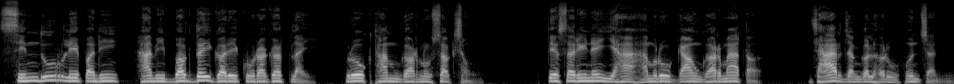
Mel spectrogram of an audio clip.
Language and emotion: Nepali, neutral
